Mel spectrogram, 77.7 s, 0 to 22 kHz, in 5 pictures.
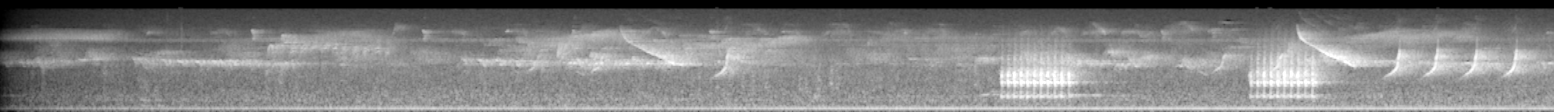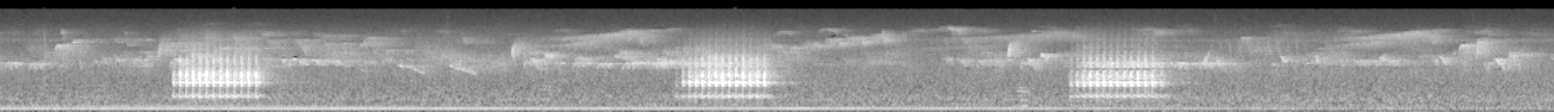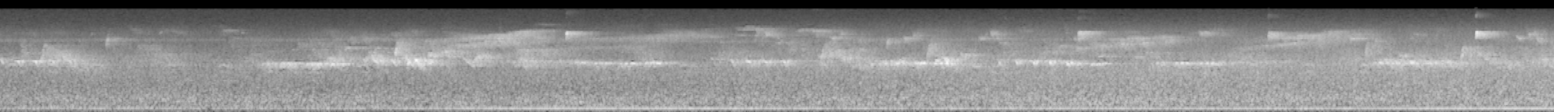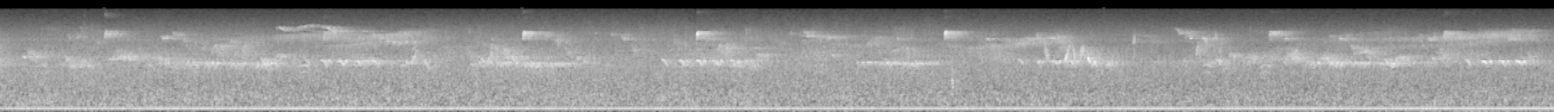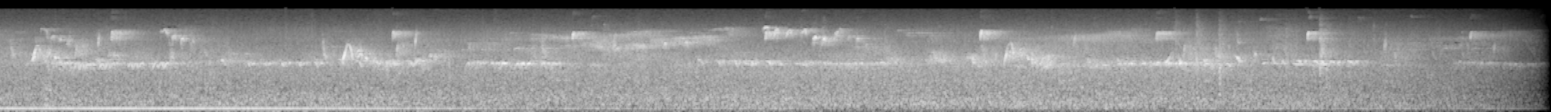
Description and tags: A sound rich recording of a swamp in Illinois. Recorded on Saturday June 25th, 2016 at 8:30AM using two Sennheiser ME66 microphones going into a Marantz PMD661. It was a very warm and humid when this recording was captured...watch out for the LOUD woodpecker knocking in the first 10 seconds of this sound-scape. Enjoy
birds, field-recording, insects, nature, summer, swamp, woodpecker-knock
